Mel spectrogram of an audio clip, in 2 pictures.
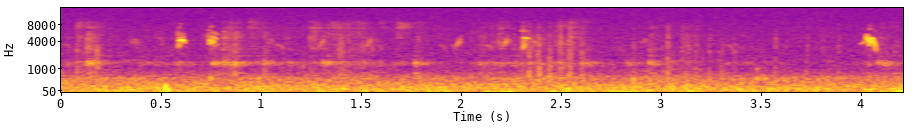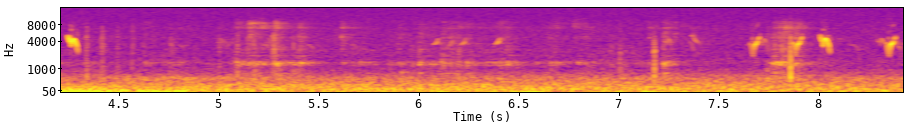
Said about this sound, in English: And this is begging of bird 432.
